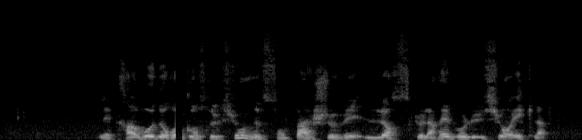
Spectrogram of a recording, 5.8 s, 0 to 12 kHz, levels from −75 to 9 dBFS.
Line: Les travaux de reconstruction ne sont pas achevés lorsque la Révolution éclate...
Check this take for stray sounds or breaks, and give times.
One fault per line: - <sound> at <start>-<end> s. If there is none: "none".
- dropout at 1.8-1.8 s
